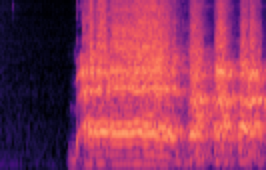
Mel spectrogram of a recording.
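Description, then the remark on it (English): After a brief silence, a person lets out one loud imitation of a goat's bleat, a sustained wavering "baa" with a shaky, trembling quality that lasts about a second and a half. “could you please make a goat noise right now?”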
